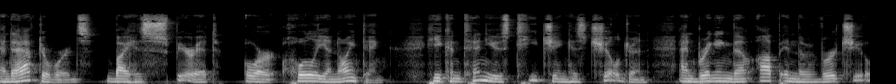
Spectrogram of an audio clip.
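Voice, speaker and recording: A man's somewhat breathy, medium-pitched voice at a fairly slow pace, with ordinary pitch variation and a quiet background. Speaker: audiobook narrator. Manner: slow, measured, formal; reverent, earnest, steady.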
